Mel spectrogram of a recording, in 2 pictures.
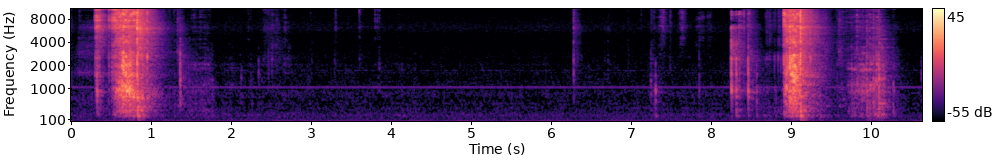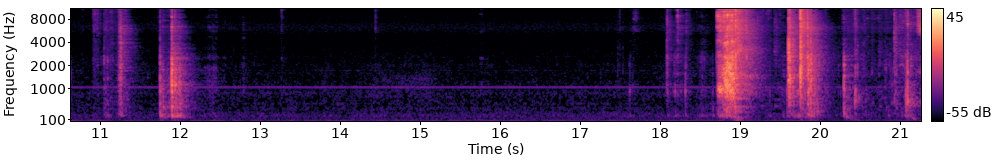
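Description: A glass cutter scores bumpy textured glass on its smoother side in a few short, crisp scratching strokes with quiet pauses between them, fairly close and heard alone.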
